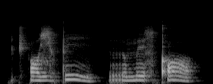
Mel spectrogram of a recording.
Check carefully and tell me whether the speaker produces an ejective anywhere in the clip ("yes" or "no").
yes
